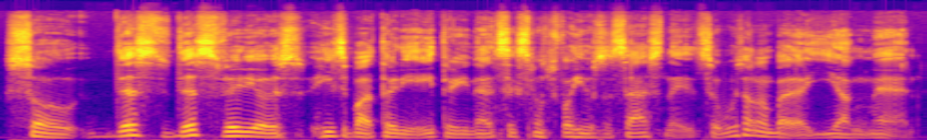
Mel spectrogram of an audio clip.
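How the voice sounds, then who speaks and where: A man's voice: fairly low pitch, fast, creaky, dry recording, clean studio sound. A man in his forties hosting a podcast, talking casually and stuttering, with frequent repeats and restarts. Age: 40s. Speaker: podcast host, school principal.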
